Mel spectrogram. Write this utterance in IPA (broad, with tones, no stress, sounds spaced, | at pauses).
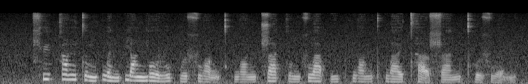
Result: t͡ɕʰ y˥ k ɑ˥ ŋ t̪ ʊ˧˥ ŋ p w ə˧˥ n p j ɑ˥ ŋ j o˨ ʊ̯ ɻ u˥˩ p u˧˥ ʂ w ɑ̰˨˩ ŋ kʰ w ɑ˧˥ ŋ ʈ͡ʂ ä˥ k ʊ˧˥ ŋ ʂ w ä˥˩ p i˧˥ pʰ w ɑ˧˥ ŋ pʰ w a˧˥ ɪ̯ t̪ʰ ä̰˨˩ ʂ a˧˥ n kʰ u˧˥ ʂ w ə̰˨˩˦ n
